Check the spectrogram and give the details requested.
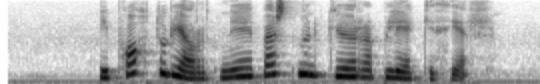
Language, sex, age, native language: Icelandic, female, 20-29, Icelandic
